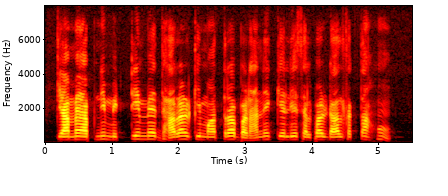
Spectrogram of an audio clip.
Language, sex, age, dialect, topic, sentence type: Hindi, male, 18-24, Awadhi Bundeli, agriculture, question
